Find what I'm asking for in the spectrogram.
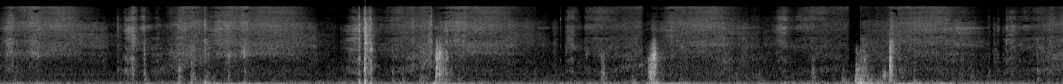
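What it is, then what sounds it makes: Paper coloring book. Fingertips tap and rub across the printed line-art pages of an open softcover paper coloring book lying flat on a fleece surface. A steady, bright papery rubbing hiss runs throughout, broken by seven short, dry taps with almost no ring.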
